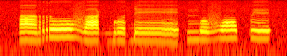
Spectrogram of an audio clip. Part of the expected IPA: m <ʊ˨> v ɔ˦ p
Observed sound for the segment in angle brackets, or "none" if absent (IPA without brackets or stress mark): ʊ˨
